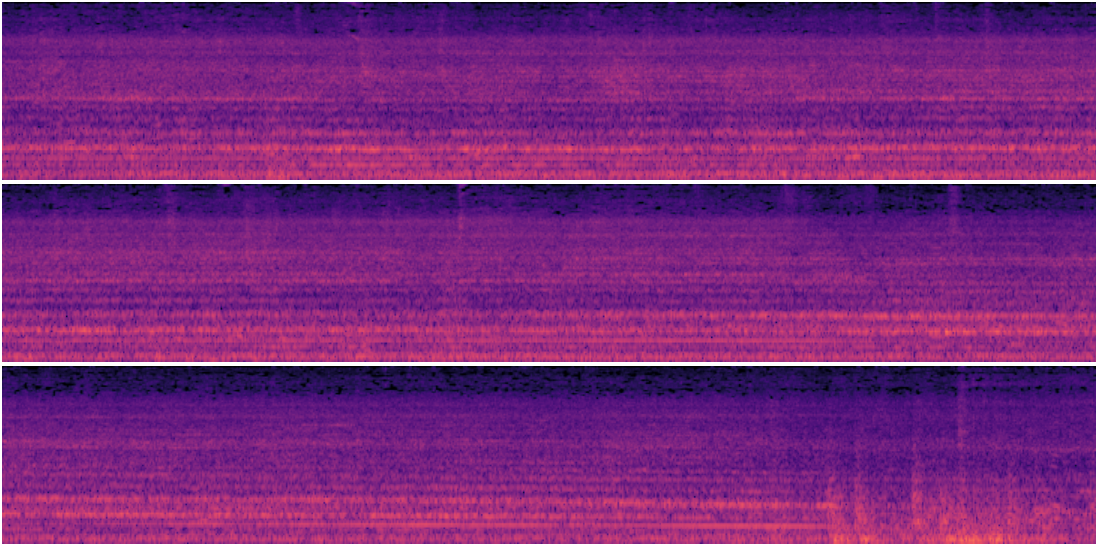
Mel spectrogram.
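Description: Bengaluru metro train running on an elevated track, heard from inside the coach: a steady rumble of running noise with a whine from the drive, the whine dropping slightly in pitch in the second half.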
